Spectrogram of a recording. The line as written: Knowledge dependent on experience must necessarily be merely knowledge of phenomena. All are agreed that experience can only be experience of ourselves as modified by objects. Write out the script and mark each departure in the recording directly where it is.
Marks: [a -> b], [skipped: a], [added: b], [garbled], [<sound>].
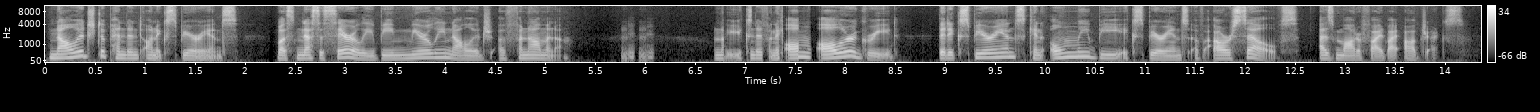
Knowledge dependent on experience must necessarily be merely knowledge of phenomena. [laugh] [garbled] All are agreed that experience can only be experience of ourselves as modified by objects.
